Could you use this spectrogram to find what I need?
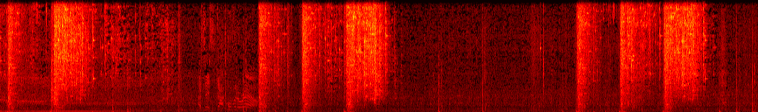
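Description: Glass shatters and tinkles in sharp bursts.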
